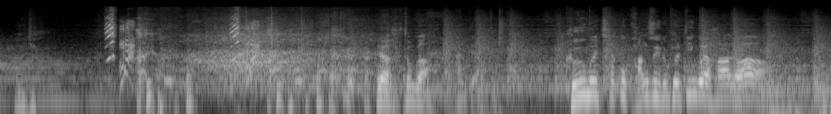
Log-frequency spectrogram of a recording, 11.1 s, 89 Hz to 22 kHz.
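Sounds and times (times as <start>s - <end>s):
men laughing: 1.4s - 5.6s.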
